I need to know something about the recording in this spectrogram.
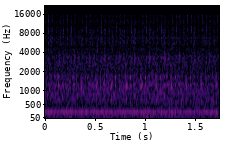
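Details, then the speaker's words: XRS petrol engine after fixing a vacuum leak where the head meets the intake runner, likely the gasket: steady, even idle with a low hum and no high-pitched scream; normal idle. "As you can hear, there's a very clear lack of screaming, high-pitched noise."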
